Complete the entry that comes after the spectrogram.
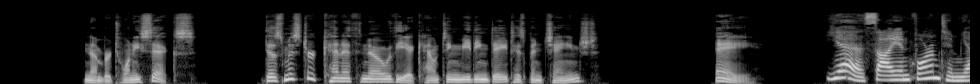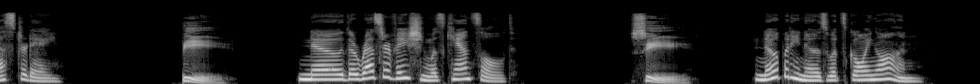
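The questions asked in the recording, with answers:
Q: Does Mr. Kenneth know the accounting meeting date has been changed?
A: A: Yes, I informed him yesterday.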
